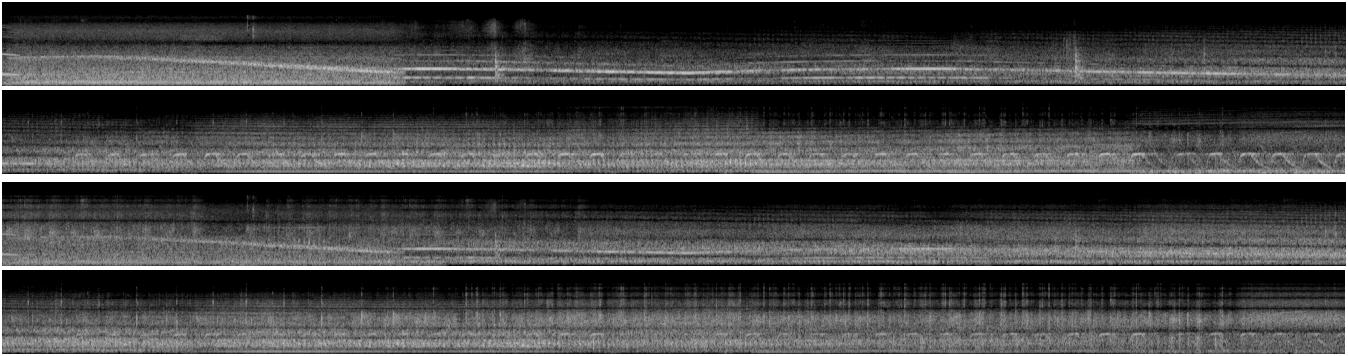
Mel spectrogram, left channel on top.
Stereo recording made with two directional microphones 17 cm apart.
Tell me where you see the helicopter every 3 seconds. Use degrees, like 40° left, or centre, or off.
60° right, 60° right, 50° right, 40° right, 30° right, 10° right, 20° left, 40° left, 50° left.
